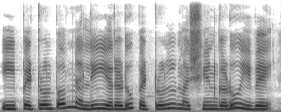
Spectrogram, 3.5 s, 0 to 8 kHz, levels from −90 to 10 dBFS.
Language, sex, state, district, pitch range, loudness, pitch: Kannada, female, Karnataka, Bidar, 250-280 Hz, -12 LUFS, 260 Hz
